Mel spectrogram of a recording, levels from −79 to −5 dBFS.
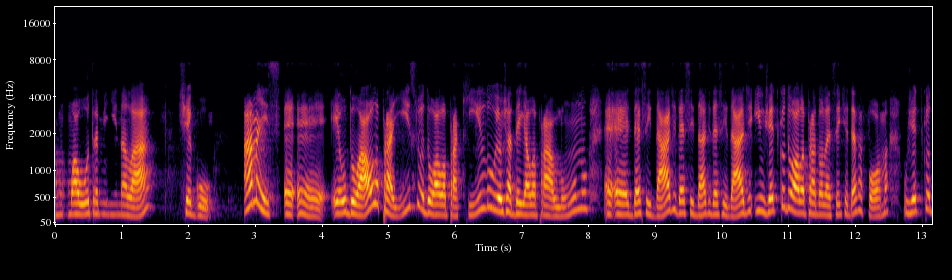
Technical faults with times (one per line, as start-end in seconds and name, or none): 1.70-1.74 echo leak
2.32-2.37 echo leak
5.34-5.42 echo leak
6.10-6.14 echo leak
